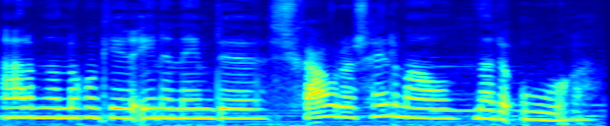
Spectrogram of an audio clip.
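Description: A woman leading a guided meditation, giving soothing, unhurried instructions with pauses. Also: on the high side, fairly even intonation, vocal fry, darkish tone, faint music behind.

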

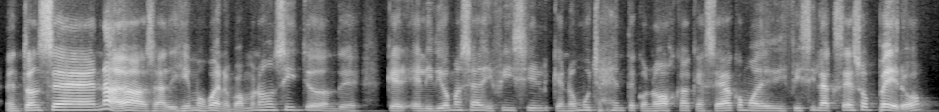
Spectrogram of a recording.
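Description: Hombre joven venezolano, voz rasposa. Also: male voice, on the high side, normal speed. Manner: animated, slangy, frequent filler "o sea". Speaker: interview guest, migrant living abroad. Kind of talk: casual conversational storytelling.

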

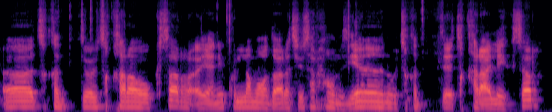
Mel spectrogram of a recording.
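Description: Speaking fast with fairly even intonation, this Moroccan-accented man has a mid-range, darkish voice. On a panel, he casually recommends design resources, hesitating, repeating words while searching, and slipping in English and French terms.

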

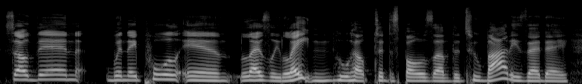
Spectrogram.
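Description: Animated woman true crime podcaster. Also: on the low side, measured pace, no echo, clean studio sound. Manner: animated, acts out quotes, slangy. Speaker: podcast co-host. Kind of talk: casual true crime chat.

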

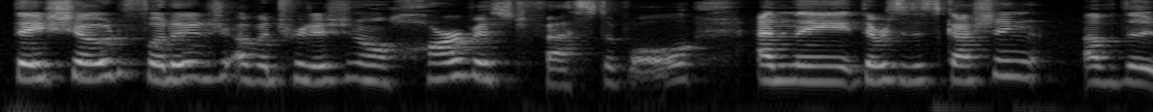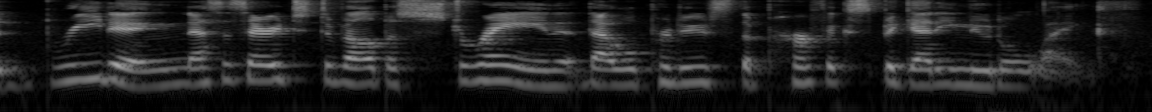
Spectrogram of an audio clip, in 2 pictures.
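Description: A woman's voice: mid-range voice, steady tone, moderate pace. A woman co-hosting a casual podcast, telling a story in a chatty way with frequent ums and laughs. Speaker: podcast co-host. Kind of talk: casual chat.

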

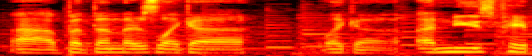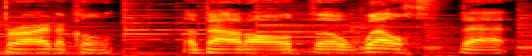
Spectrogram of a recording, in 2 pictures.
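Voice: medium pitch, fairly even intonation, moderate pace. Casual game master narrating over music. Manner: casual, filler-heavy narration with frequent "like". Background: background music.

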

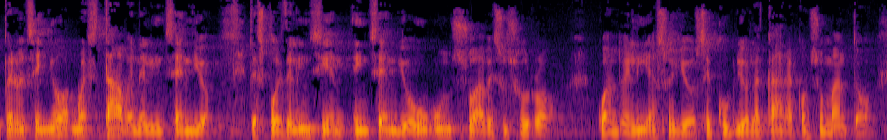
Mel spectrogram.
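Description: A male preacher giving a sermon, speaking directly to the congregation and swinging between emphatic and hushed passages. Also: mid-range voice.

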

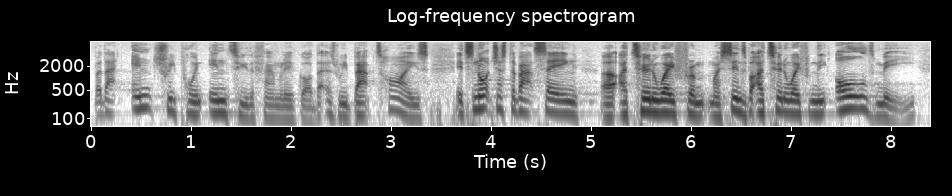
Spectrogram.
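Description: A man's voice: mid-range voice, expressive, brisk, hardly any pauses, darkish tone. Male church leader, casual Bible study talk, explanatory, reverberant room. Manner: explanatory, with frequent restarts and quoted scripture.

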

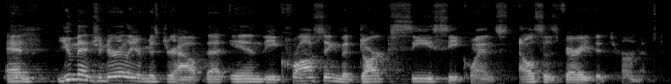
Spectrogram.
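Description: A man's voice: medium pitch, lively intonation, unhurried, fairly bright tone. A man co-hosting a casual podcast chat about a film, wry, teasing and analytical. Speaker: podcast co-host.

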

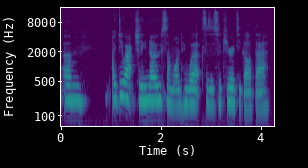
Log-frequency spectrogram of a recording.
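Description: A young woman playing an eager trainee detective, earnest and expressive, in a comic audio drama. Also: fairly low pitch, moderate pace, lightly acted. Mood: wistful, melodramatic. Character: eager, punning young female trainee detective, sensitive and forthright.

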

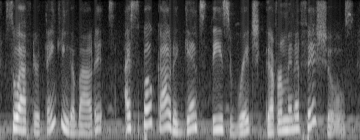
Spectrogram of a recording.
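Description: Woman reading bible passages, warm low-key tone, calm and even, faint music underneath. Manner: measured, steady reading. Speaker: scripture reader. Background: faint background music.

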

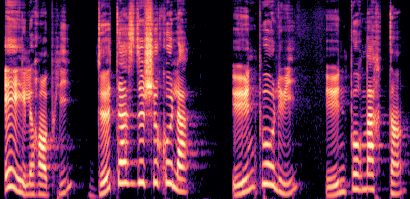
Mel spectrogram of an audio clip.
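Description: A woman storyteller reading a children's story aloud, gentle and expressive. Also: on the high side, slow pace.

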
